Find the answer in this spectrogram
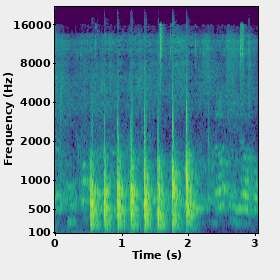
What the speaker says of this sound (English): they'd come knocking on her door one final time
